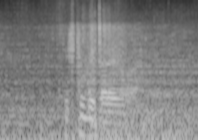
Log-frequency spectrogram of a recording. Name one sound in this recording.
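A shell explodes close by with a loud blast.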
